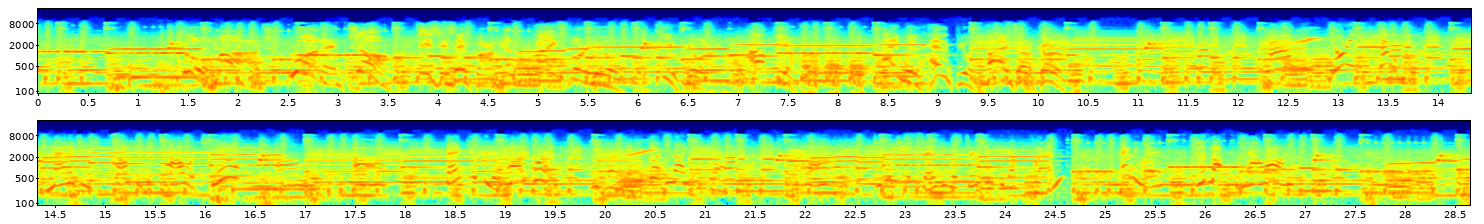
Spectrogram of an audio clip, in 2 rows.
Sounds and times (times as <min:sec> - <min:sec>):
Music: 0:00.0 - 0:28.6
Speech: 0:01.4 - 0:07.6, 0:08.4 - 0:10.3, 0:12.3 - 0:13.8, 0:14.4 - 0:17.8, 0:18.4 - 0:21.4, 0:22.0 - 0:24.6, 0:25.2 - 0:26.9.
